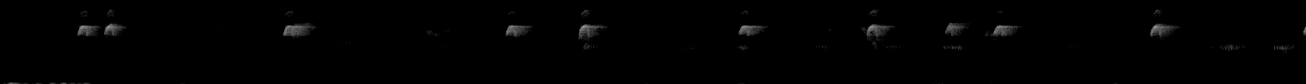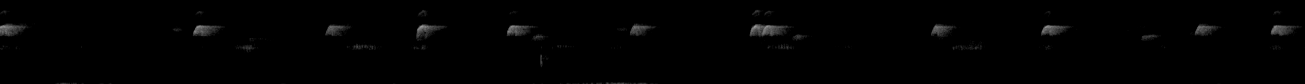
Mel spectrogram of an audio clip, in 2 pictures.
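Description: A bird chirping repeatedly: short, high chirps come every second or two, with softer, lower notes in between.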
